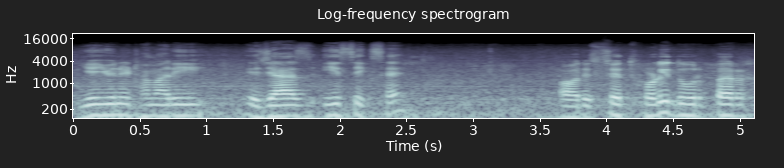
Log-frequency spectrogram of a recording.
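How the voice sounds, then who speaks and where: A man's voice: mid-range voice, flat delivery, slow, background noise. A man with an Indian accent explaining a hands-on product demonstration step by step, repeating his points. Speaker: host of a motorcycle gear tutorial.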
